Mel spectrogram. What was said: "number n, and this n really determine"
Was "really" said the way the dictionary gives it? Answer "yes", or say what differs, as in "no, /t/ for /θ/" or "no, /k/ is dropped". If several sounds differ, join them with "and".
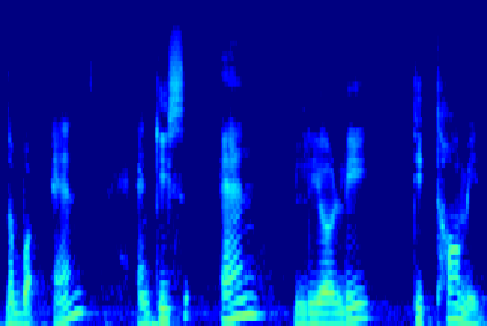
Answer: no, /l/ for /ɹ/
